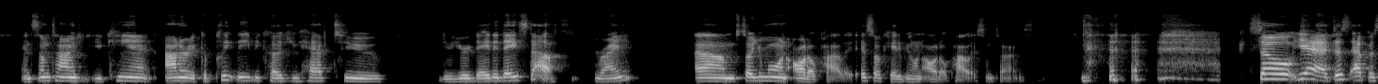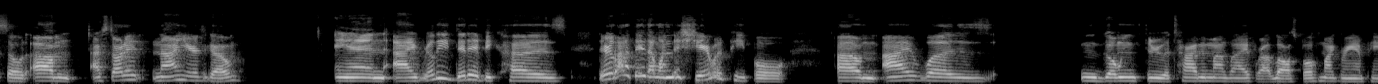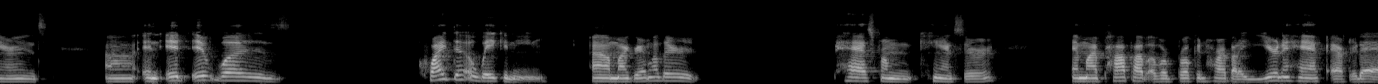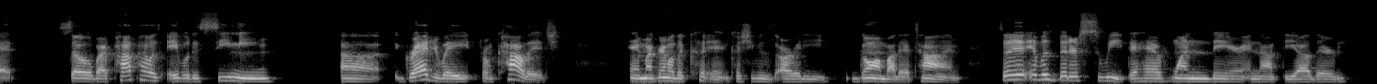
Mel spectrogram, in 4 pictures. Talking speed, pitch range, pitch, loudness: 155 wpm, 140-190 Hz, 155 Hz, -23 LUFS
